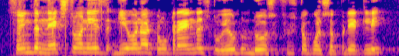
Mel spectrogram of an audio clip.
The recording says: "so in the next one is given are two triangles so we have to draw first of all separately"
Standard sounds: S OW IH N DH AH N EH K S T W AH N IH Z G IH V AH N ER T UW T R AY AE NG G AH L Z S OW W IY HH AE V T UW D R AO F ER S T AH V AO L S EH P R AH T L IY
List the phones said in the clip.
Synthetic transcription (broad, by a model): S OW IH N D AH N EH K S T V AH N IH Z G IH V AH N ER T UW T R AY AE NG G AH L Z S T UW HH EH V T UW D AO F ER S T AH P AO L S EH P R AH T L IY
